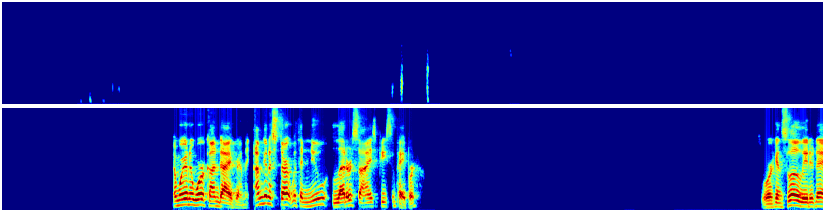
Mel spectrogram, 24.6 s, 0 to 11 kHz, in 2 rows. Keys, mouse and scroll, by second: 7.0 F15, 14.1 click, 18.3 click, 22.1 click.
